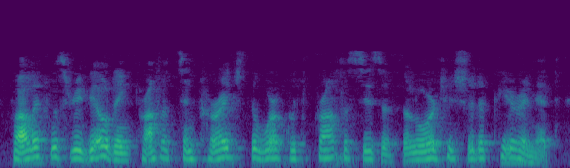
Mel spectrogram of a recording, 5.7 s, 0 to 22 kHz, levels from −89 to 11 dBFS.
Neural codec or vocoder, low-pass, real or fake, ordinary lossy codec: none; 7.2 kHz; real; MP3, 32 kbps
